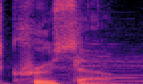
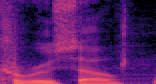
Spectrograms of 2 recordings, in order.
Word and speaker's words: Crusoe: It's Crusoe. Rhymes with do so. Not Caruso, rhymes with LaRusso, like the Karate Kid.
